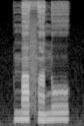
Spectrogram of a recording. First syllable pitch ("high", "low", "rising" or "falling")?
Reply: high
